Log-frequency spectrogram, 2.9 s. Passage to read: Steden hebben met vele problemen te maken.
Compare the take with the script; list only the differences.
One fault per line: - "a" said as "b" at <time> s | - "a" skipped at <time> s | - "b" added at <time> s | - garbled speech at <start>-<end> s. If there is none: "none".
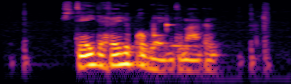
- "hebben met" skipped at 1.1 s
